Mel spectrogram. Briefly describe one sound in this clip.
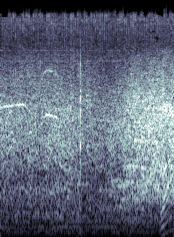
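A baseball bat cracks sharply against a ball.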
